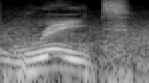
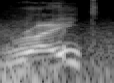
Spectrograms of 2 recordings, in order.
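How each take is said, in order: First: The word is said in a Scottish-influenced way. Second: The word is said in a standard way. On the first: "I might say rate. Because I was uh, friends with like this Scottish dude" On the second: "instead of like saying right"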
